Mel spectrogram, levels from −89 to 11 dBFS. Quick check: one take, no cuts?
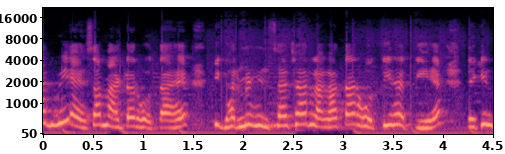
yes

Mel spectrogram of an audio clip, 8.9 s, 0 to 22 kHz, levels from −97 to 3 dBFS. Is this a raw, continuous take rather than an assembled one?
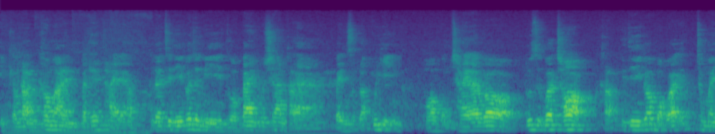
no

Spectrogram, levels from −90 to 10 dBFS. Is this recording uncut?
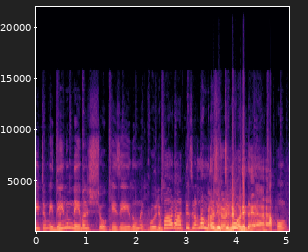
no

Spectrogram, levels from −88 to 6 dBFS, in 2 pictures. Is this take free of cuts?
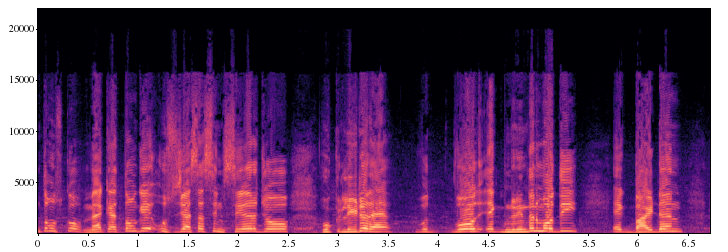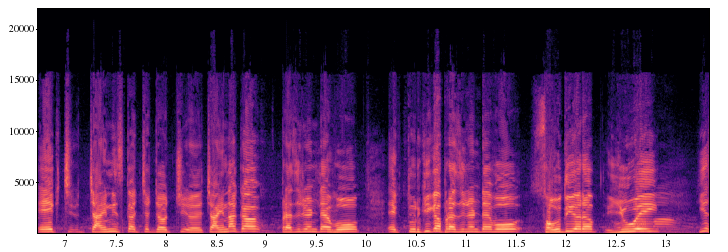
yes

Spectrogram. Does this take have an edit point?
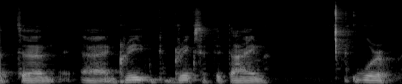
no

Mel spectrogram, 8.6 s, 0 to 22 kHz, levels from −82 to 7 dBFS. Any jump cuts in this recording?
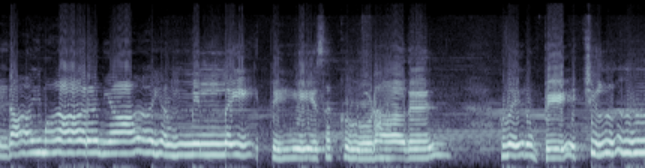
yes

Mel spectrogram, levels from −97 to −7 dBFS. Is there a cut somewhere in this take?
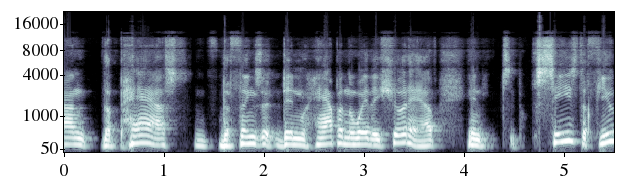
no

